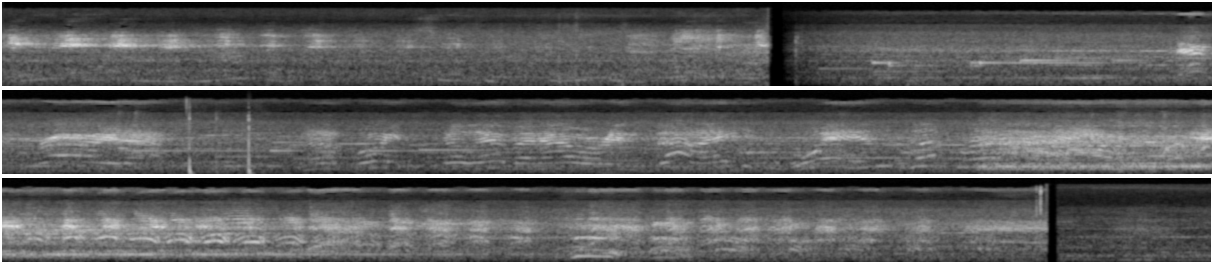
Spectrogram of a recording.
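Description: Soundtrack of Halloween animatronic props: a recorded voice and spooky music, with a pair of sharp clicks partway through, cut short by edits about four seconds in and near the end.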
